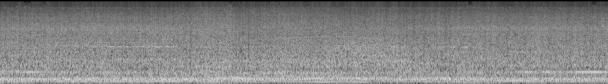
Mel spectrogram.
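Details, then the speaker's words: Triumph TR6 after changing to performance spark plug leads and coil starts fine but idles with an uneven, stumbling beat, missing on one cylinder; owner hopes it isn't the timing chain work. "It starts alright, but it definitely sounds like it's missing on one of them."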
